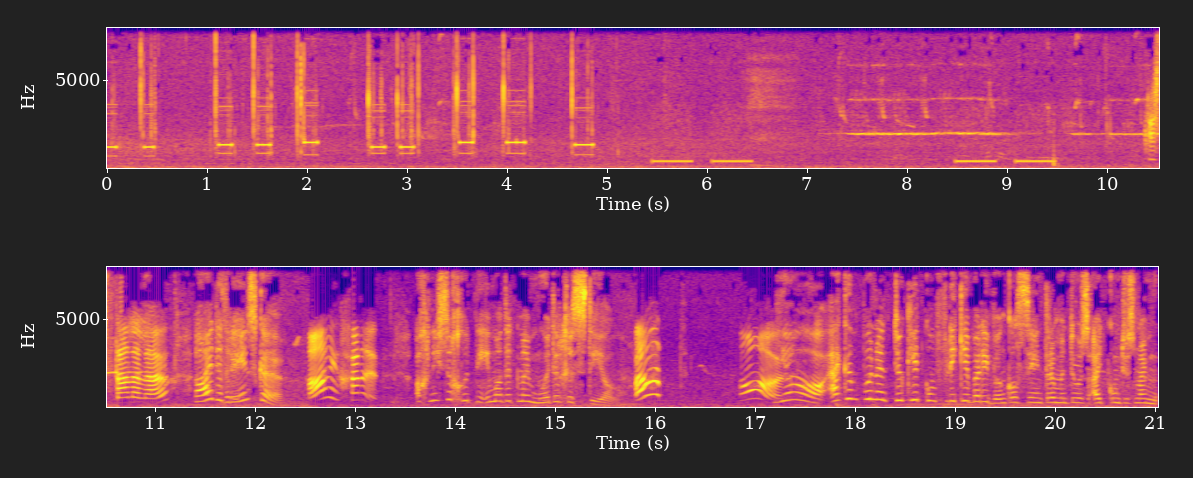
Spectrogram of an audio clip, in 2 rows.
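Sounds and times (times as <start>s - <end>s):
telephone keypad tones beeping as a number is dialed: 0.0s - 6.5s, 7.8s - 10.6s
low telephone ringing tone in paired bursts: 5.5s - 6.5s, 7.5s - 10.6s
speech: 10.9s - 16.0s, 17.2s - 21.0s.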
